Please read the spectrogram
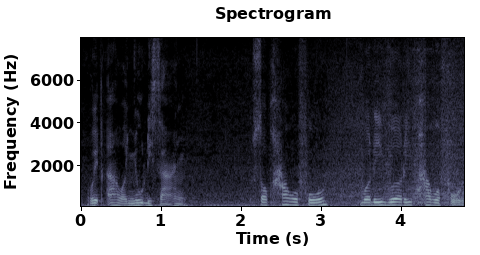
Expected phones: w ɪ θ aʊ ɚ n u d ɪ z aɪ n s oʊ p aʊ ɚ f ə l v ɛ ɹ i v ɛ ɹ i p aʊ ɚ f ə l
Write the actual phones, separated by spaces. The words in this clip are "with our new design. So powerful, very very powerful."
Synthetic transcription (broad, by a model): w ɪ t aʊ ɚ n u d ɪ s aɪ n s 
